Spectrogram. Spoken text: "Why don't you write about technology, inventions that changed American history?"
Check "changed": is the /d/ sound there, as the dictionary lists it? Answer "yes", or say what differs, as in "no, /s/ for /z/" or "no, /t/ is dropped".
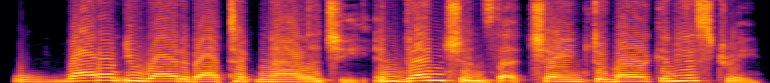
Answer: yes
